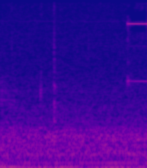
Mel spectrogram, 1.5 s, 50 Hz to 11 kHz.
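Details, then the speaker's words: PS5 on the bench that beeps but shows no lights: a steady high continuity tone holds as the meter probes a capacitor that looks physically fine, reading under 0.1 ohm; a dead short across it. "let me just kind of confirm here with the meter in continuity mode we do have a short right"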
